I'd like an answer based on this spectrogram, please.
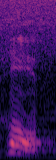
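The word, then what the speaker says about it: Heth: Lee's intent actually is to kind of let General Heath, it's spelled H Eas, but it's pronounced Heath, to do a little bit of recounting, thinking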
